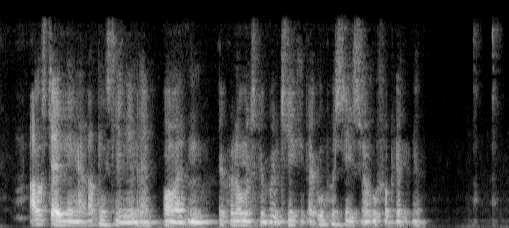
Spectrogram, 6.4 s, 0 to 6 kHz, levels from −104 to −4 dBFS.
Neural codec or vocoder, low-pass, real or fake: codec, 16 kHz in and 24 kHz out, 1.1 kbps, FireRedTTS-2 codec; 5.4 kHz; fake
